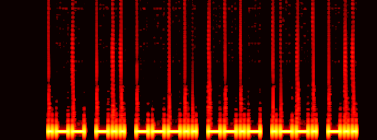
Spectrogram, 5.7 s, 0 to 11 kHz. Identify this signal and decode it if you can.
Morse code, heard as a keyed tone, about 20 wpm, 700 Hz. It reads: WD8QPD
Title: Speed Racing - USA 2x3 Call Signs 17wpm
